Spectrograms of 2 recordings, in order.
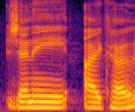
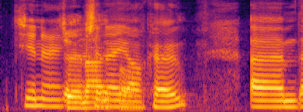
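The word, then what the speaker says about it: Jhené Aiko: And he spoke about his relationship with Jenny Aiko. Is that how you say it? Janae Aiko.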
